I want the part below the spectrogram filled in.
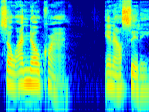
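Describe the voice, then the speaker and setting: A woman with a fairly low pitch speaks in an American accent on a very clean recording with a silent background. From Washington, D.C. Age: 60s. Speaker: crime victim's grandmother testifying. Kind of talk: testimony. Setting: senate hearing.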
